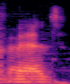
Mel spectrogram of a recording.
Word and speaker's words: Mez: was Maz baz da Mez yeah Mez like Mesmer all right I'm going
